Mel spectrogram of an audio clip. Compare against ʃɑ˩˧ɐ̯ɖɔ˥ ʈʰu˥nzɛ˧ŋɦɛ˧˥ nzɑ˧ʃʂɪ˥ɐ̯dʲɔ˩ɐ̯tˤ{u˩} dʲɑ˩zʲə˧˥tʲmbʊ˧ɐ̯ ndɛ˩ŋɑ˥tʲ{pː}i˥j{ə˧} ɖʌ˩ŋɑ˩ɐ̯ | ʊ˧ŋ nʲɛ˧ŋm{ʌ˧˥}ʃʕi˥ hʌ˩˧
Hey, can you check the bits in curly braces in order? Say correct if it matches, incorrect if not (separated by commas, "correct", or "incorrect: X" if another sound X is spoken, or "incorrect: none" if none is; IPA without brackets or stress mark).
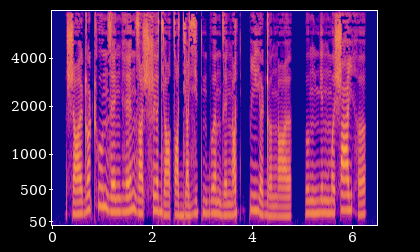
correct, correct, incorrect: ə˩˧, incorrect: ʌ˧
